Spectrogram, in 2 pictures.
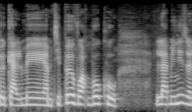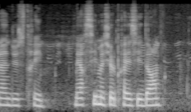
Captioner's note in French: voix de l'interprète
